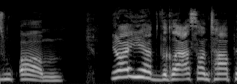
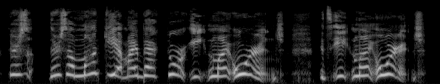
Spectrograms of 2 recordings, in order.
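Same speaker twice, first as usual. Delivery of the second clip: high, excited mock retelling of the neighbor; imitating the guy; 9 semitones higher than usual. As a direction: play the panicked neighbor, pitched up. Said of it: "and he's like".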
